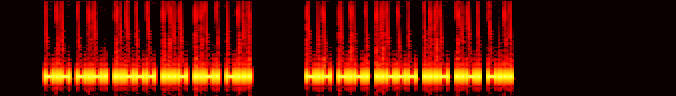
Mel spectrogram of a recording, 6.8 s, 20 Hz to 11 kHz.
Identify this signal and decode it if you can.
Morse code, heard as a keyed tone, about 46 wpm, 700 Hz. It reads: KC2VFB KC2VFB
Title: USA Call Signs - 6 Characters - Repeated 2x - 45wpm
